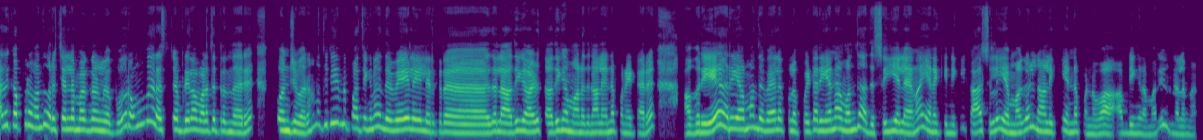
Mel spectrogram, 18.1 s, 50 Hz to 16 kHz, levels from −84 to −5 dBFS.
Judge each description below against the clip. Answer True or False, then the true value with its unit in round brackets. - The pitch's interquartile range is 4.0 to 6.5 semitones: True (4.7 semitones)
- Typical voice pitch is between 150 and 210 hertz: False (225 Hz)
